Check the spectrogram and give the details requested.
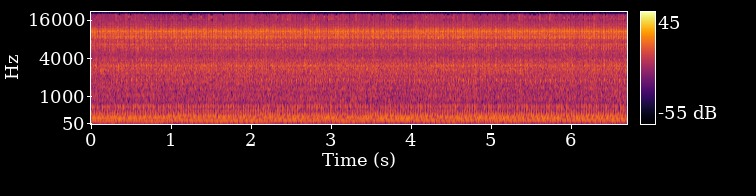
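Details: Single-cylinder two-stroke outboard at idle after carb cleaning, new fuel pump, fresh fuel mix and idle air bleed screw at factory setting: steady, even idle with no stumbling; previously would not idle, now smoothest ever.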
